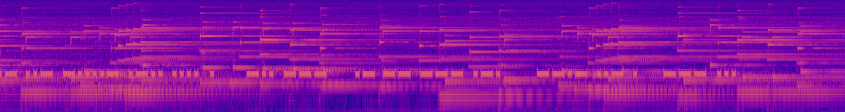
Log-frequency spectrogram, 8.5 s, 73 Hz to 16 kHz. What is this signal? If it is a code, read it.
Morse code, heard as a keyed tone, hand-sent with a paddle, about 33 wpm, 470 Hz. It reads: … DO AMOR QUE OS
